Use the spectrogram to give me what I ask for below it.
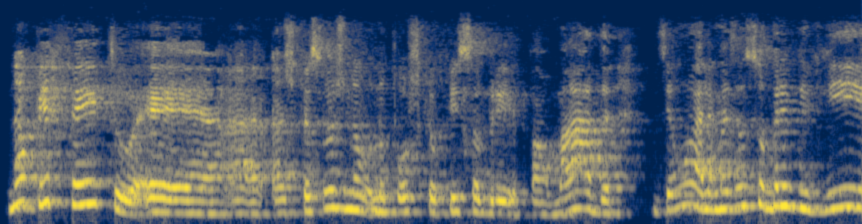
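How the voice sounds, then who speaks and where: A woman's voice: medium pitch, dark tone. A woman hosting a casual live chat, talking earnestly with many fillers and restarts. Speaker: host. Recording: dull lo-fi echoey room.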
